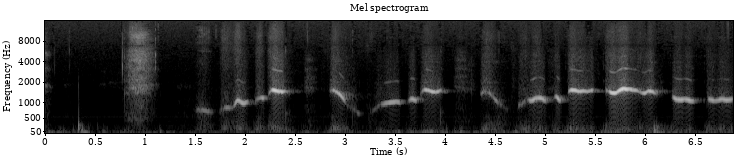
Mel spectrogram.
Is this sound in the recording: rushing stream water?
no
